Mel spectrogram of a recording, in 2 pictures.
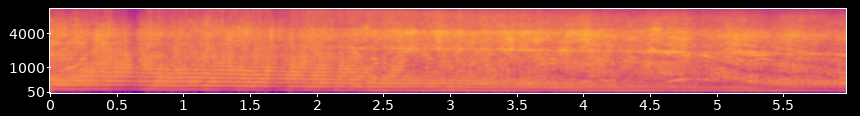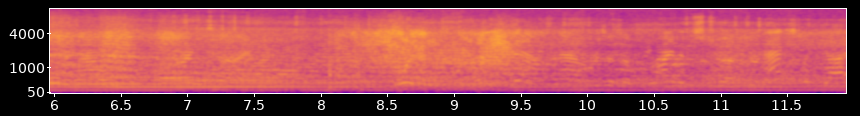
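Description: An aerobatic biplane flies overhead at an air show. The propeller engine gives a loud, sustained drone whose pitch slowly shifts as the plane passes, with voices talking under it.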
